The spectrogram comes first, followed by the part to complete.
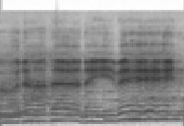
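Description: A man singing a Tamil Christian worship song into a microphone, his voice gliding and bending through a melodic run over sustained keyboard chords.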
